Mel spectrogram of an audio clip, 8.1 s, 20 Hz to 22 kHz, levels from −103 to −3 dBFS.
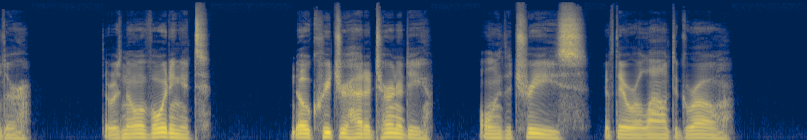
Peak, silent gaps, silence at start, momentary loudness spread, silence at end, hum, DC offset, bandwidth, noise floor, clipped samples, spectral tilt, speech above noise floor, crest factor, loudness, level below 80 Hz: -4 dBFS; none; 0 s; 14 LU; 0.8 s; none; under 0.1%; 19 kHz; -83 dBFS; under 0.1%; -5 dB/octave; 63 dB; 18 dB; -21 LUFS; -46 dBFS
